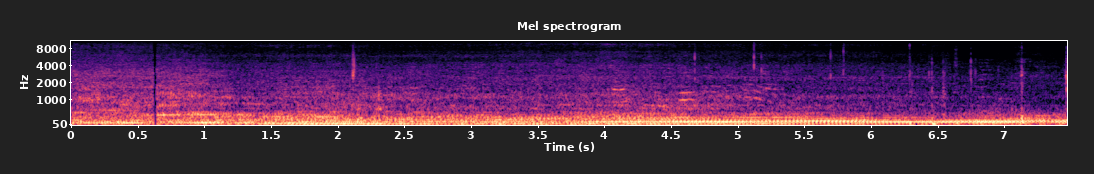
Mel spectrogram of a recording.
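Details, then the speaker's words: Motorcycle with a battery-operated 4-pin CDI and no battery fitted idles with a steady low exhaust rumble, even firing and a few light ticks. It runs normally because the rectifier converts AC to the 12 V DC the CDI needs. "Yan, bakit siya andar mga boss? Kasi ang kailangan lang naman kasi ng battery operated na CDI para makapagpaandar ng motor ay 12 volts na connection ano mga boss."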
